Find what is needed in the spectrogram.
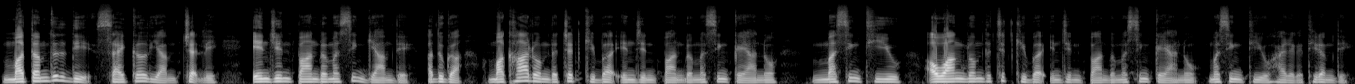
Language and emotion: Manipuri, neutral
